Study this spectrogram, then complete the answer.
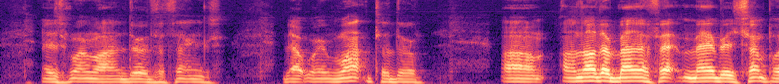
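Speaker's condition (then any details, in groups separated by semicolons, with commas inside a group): ALS; no tracheostomy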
